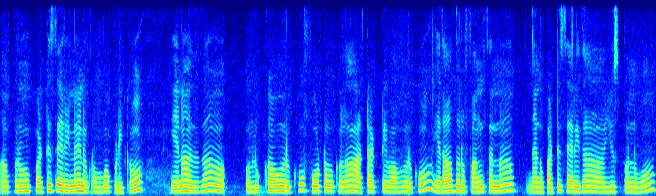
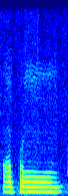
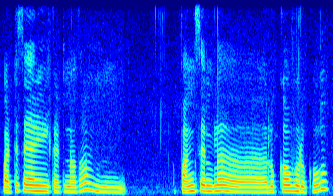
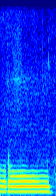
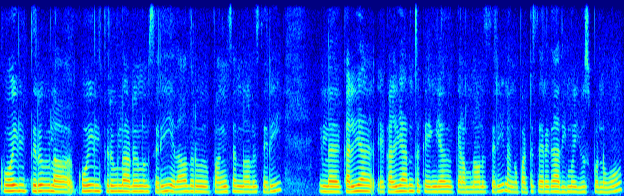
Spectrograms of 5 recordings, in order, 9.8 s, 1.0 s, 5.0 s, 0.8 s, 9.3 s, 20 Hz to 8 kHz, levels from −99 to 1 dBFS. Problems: background sounds at intervals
